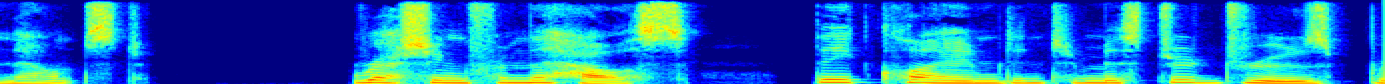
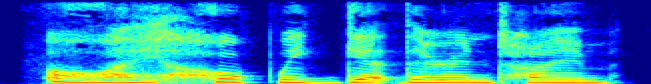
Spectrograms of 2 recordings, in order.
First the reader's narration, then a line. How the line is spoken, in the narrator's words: Lara breathed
